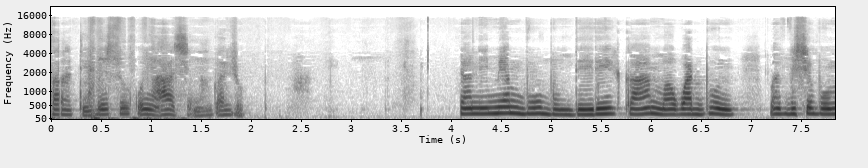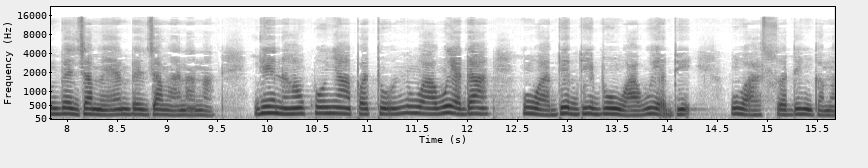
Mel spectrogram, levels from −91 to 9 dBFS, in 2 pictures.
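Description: Throughout the speech, s sounds turn gritty and lispy, the treble stops at 14.9 kHz, and the low-bitrate damage is plainly audible, likely HE-AAC compression at around 20 kbps.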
